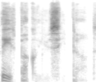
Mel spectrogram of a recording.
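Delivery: soft, low, really nice, gentle voice. Suggesting a seatbelt reminder, the speaker demonstrates a really nice soft voice. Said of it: "a really nice soft voice".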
